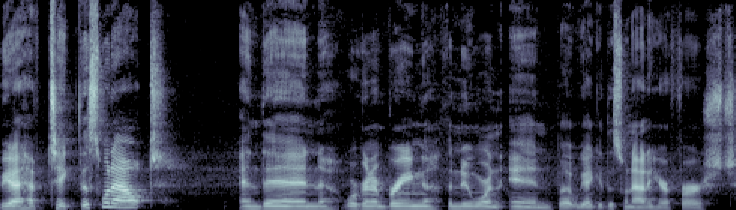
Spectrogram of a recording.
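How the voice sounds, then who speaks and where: A woman's normal speaking voice, fairly low in pitch with ordinary pitch variation, at a fairly quick pace. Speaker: vlogger caring for elderly father. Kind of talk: casual vlog talk and interviewing.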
